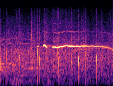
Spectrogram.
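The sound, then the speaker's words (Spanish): Applause for a mentalist: a scattered audience claps in separate sharp slaps, while a thin high whistling tone enters partway through and holds steady beneath the clapping. “Un aplauso, por favor, para Ricardo.”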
